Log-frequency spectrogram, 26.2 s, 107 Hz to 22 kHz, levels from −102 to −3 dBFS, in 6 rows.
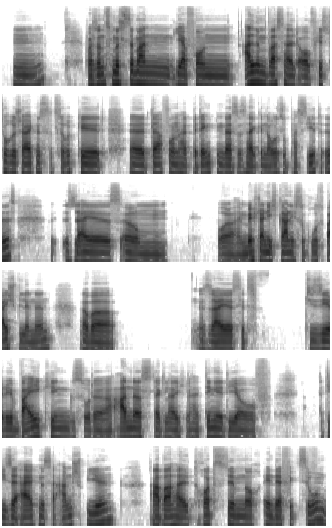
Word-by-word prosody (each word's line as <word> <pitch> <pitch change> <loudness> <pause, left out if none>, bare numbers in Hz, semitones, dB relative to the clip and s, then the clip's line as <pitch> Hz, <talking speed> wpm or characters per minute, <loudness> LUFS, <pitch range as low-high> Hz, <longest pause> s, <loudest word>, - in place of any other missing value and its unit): Mhm. 115 +6 -6 0.5
Weil 110 - +2
sonst 115 +3 0
müsste 130 +2 +3
man 125 -3 +3
ja 120 -2 +5
von 110 -2 -1
allem, 130 0 +6
was 120 -1 +4
halt 110 -1 +2
auf 105 0 0
historische 115 -1 -2
Ereignisse 110 +1 0
zurückgeht, 110 -2 0 0.3
äh, 100 -1 +2
davon 105 +1 -1
halt 100 -2 -4
bedenken, 105 0 -2
dass 100 -1 +2
es 100 +1 -9
halt 95 -2 +1
genauso 100 +1 -4
passiert 115 +5 -6
ist. 140 +7 -1 0.6
Sei 110 -1 +1
es, 105 -1 0
ähm 95 -3 -2 0.7
boah, 95 -2 -2
ich 90 - -5
möchte 105 +4 +3
eigentlich 105 -1 -1
gar 100 - +6
nicht 100 -1 -4
so - - -8
groß 105 0 -8
Beispiele 100 -3 0
nennen, 105 +5 -6 0.3
aber 95 -3 +1 1.0
sei 100 -1 +2
es 100 0 -1
jetzt - - -12 0.6
die 105 - -7
Serie 100 -2 0
Vikings 105 0 0
oder 90 -2 -3
anders 105 +1 +4
dergleichen. 95 -1 -3
Halt 95 0 -10
Dinge, 110 -2 0
die 100 -1 -1
auf 90 -1 -6 0.7
diese 100 0 +2
Ereignisse 100 +1 +1
anspielen, 125 +9 -2 0.4
aber 105 0 +6
halt 100 -1 +1
trotzdem 115 -1 -1
noch 100 -1 -2
in 115 -3 -1
der 100 -2 +3
Fiktion 140 +9 -4
105 Hz, 140 wpm, -24 LUFS, 100-115 Hz, 1.0 s, allem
